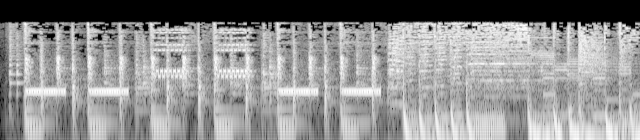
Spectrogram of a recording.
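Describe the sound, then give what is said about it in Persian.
The Radio Azadi message-line answering machine rings in a quick electronic pattern of repeated tonal bursts, loud, then gives way to a dense burst of music. No one speaks. “تلفن پیامگیر رادیو آزادی است. پیام هایتان را ثبت کنید.”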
